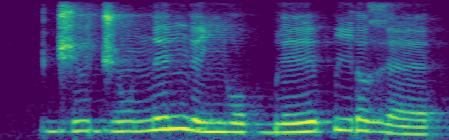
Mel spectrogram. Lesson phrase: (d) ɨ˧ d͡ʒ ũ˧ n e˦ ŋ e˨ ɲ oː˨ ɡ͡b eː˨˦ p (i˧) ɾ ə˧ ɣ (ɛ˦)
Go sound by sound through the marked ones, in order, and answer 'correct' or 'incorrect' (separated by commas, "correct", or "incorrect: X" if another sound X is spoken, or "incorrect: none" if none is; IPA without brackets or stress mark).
incorrect: d͡ʒ, incorrect: i˦, incorrect: ɛ˨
